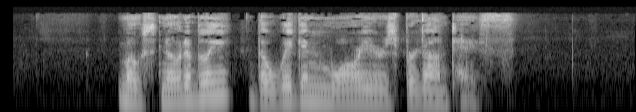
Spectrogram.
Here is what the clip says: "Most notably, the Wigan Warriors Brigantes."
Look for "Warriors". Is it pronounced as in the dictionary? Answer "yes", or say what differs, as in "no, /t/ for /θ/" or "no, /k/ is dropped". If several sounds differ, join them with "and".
yes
